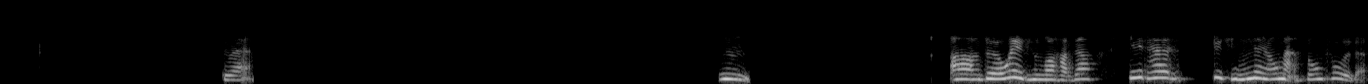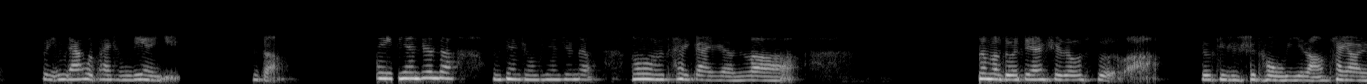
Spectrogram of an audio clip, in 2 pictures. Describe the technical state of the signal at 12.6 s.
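At 12.6 s you're hearing AMR narrowband mobile codec damage, and it runs the whole clip. The speech has been squeezed through a vocal-tract model rebuilt from a handful of pulses per 5 ms slice of each 20 ms frame, so it comes out buzzy and synthetic. The damage is heavy, which points to one of the lowest AMR-NB bitrates, around 5.15 kbps. Everything above 3.8 kHz is gone, leaving that thin phone-line sound.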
